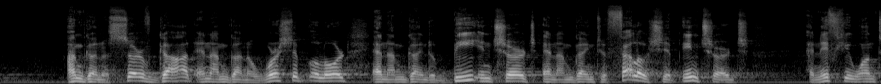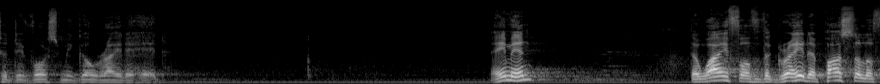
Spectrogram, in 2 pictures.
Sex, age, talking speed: male, 60-79, 150 wpm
